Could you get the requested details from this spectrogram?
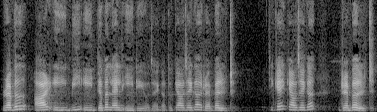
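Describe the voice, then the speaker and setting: A woman teacher with an Indian English accent, giving a grammar lesson in a slow, deliberate way, quizzing students and repeating answers. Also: fairly high pitch, darkish tone. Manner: mixes Hindi and English.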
